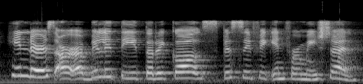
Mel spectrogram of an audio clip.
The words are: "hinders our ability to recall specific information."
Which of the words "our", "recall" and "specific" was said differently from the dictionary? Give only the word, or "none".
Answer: none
